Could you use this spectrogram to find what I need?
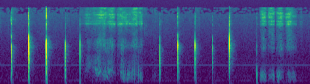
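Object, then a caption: Two small light-wood blocks. Two small solid light-wood blocks are tapped and rubbed together by hand, giving a series of sharp, dry clacks with almost no ring. Two stretches of softer, scratchy rubbing break up the taps.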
